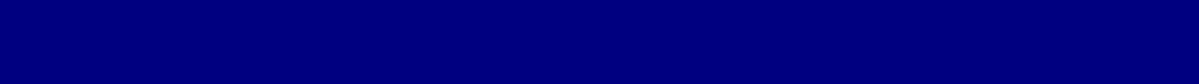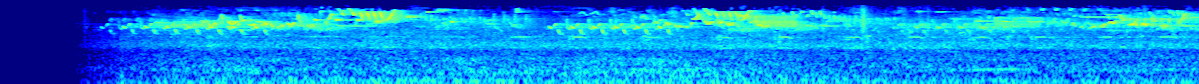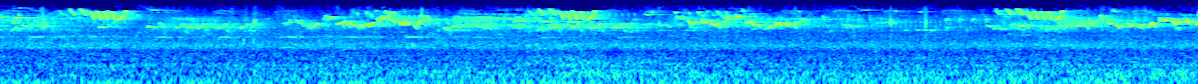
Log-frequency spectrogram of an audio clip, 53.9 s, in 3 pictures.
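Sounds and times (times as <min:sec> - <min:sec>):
songbirds chirping and trilling: 0:19.3 - 0:53.9.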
